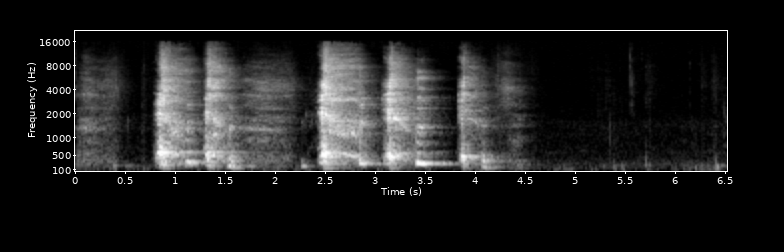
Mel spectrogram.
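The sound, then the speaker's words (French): A person coughs several times in a loud fit of harsh bursts, two clusters separated by a brief pause, then it trails off into near silence. “Pardon, je vais tousser.”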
